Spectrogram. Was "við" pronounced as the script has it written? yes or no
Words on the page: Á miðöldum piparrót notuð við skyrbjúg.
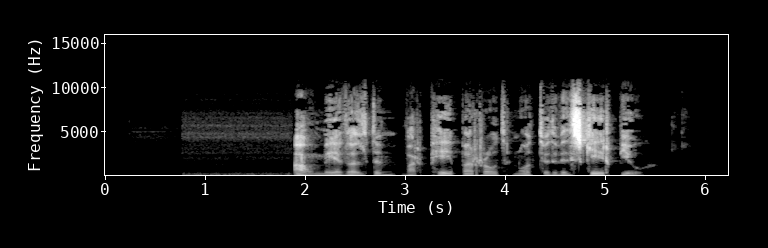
yes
